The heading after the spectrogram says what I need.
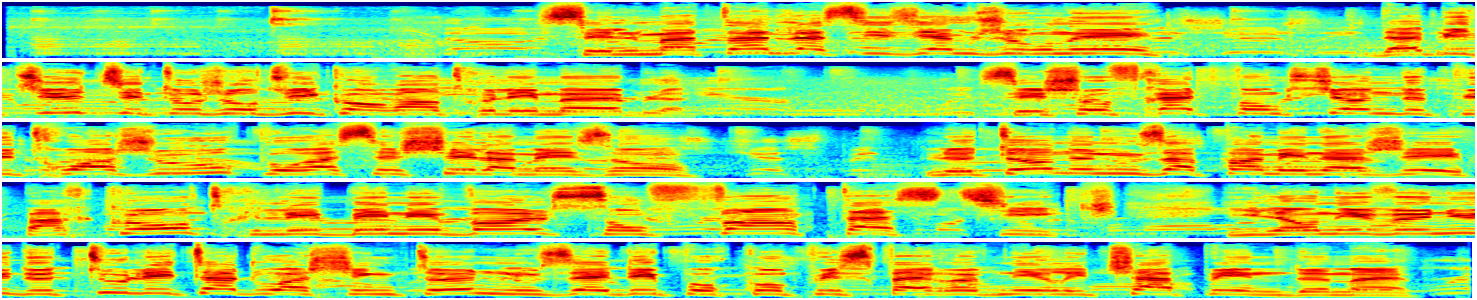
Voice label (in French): Voix Surimpression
